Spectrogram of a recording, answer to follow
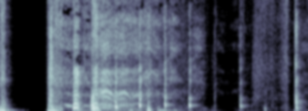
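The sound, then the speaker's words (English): A fairly loud run of short sputtering fart noises, voiced like a mouth imitation, coming in uneven bursts that trail off into a few scattered pops. “That's a walk fart.”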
